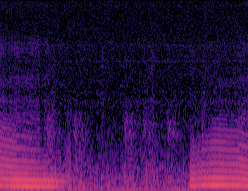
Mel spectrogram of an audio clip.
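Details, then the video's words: Sleeping house cat Doosik, a big-bodied cat, snores heavily indoors: two deep, reedy, horn-like snores, the first fading out after a second and a half, the second starting abruptly near the end, with soft breathy noise between. "코고는 고양이 두식이의 코골이 콘서트 _ 거의 악기연주 수준 _ Doosik's Snoring Show _ Snoring Cat."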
